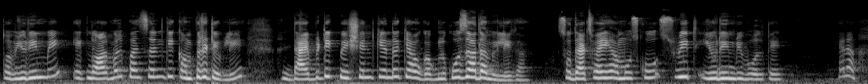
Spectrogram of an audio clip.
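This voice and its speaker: A woman's voice: high-pitched, brisk. A woman teaching a biology class, who asks her students questions and answers them herself, often switching to English terms. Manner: calls her students "beta" and tells them to write things down. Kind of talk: classroom lecture.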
